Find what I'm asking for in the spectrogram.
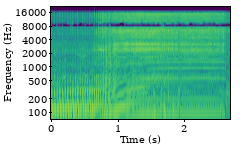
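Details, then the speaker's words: CG 125 single-cylinder motorcycle revved: revs climb then stutter with uneven drop-outs while throttle is held, misfire also felt riding at 40–80; spark plug and plug cap suspected, not confirmed. "अब हम bike को race देते हैं आपको check कराते हैं किस तरीके मिसिंग होती है बाइक के अंदर ठीक है"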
